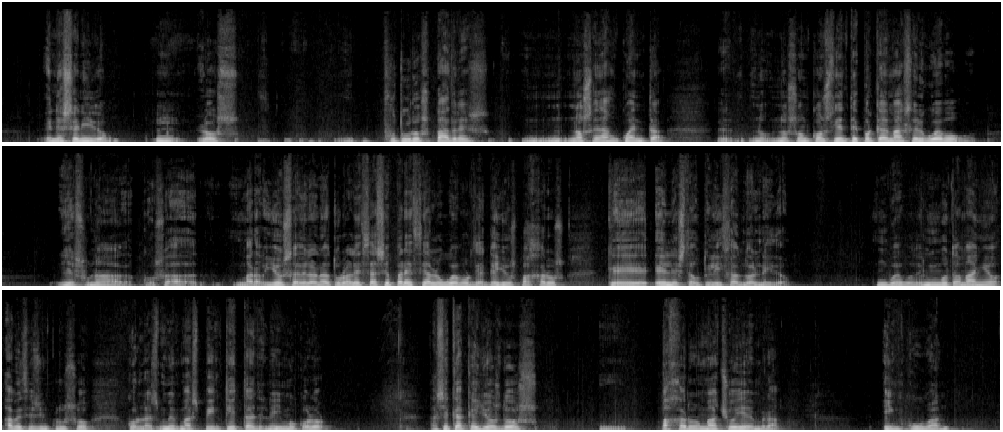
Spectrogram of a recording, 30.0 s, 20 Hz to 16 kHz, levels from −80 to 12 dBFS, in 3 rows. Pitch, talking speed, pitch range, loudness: 145 Hz, 130 wpm, 115-180 Hz, -19 LUFS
